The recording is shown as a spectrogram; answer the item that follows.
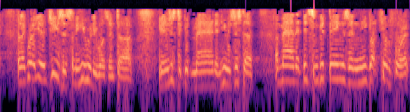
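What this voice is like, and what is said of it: Posh British academic accent. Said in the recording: “there's always the guy who's from Oxford or Cambridge, right? And there's that this accent there ... very intellectual sounding”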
